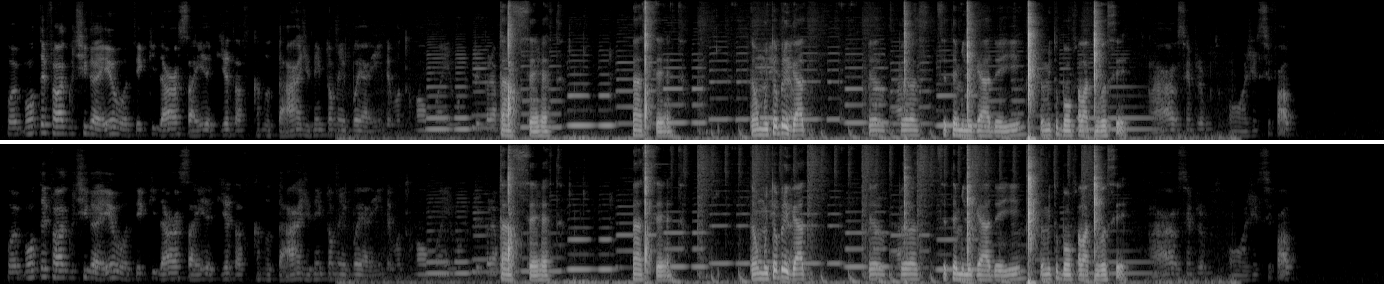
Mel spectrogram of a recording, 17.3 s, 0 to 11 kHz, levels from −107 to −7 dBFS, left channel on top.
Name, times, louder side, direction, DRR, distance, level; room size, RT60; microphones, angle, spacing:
voice 1, 0.1-6.5 6.8-6.9 9.5-9.9 11.1-11.4 14.4-16.1, left 3 dB, 50° left, 1.8 m, -67 dB
sound 1, 4.2-15.5, left 3 dB, 15° left, 0.8 m, -53 dB
sound 2, 5.3-14.5, left 2 dB, 70° left, 2.0 m, -63 dB
voice 2, 6.3-6.9 7.9-8.6 9.4-10.1 10.9-11.5 11.8-14.1, equal, ahead, 0.4 m, -49 dB
sound 3, 8.4-13.9, right 4 dB, 80° right, 0.7 m, -66 dB
6.5 x 4.5 x 4.6 m
head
